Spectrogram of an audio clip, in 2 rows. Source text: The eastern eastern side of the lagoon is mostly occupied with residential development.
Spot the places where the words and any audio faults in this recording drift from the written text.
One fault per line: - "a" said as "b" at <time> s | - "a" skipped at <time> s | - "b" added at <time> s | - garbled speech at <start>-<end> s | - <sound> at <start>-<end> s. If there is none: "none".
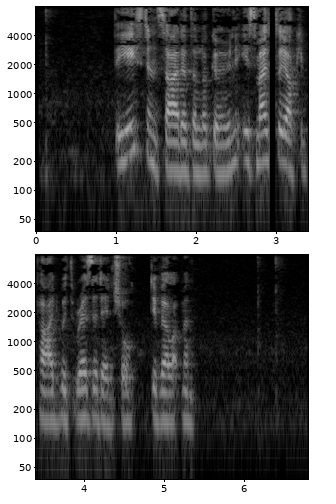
- "eastern" skipped at 1.5 s
- dropout at 2.9-3.0 s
